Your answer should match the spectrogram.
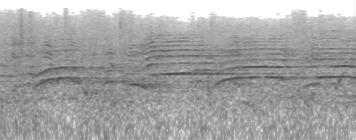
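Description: Crowd of spectators in a swimming arena chanting, several voices holding long notes that overlap and glide gently in pitch over a steady crowd noise.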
